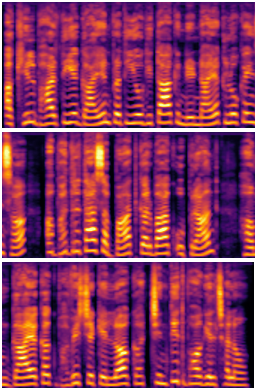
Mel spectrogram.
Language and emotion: Maithili, fearful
